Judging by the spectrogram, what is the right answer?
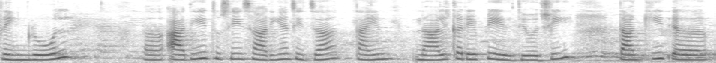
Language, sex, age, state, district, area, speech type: Punjabi, female, 18-30, Punjab, Shaheed Bhagat Singh Nagar, rural, spontaneous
